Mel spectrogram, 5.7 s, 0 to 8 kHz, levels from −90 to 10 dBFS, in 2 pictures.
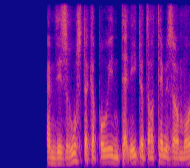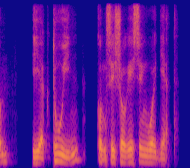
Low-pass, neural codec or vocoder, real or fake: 7.2 kHz; codec, 16 kHz in and 24 kHz out, 0.9 kbps, LongCat-Audio-Codec, fine tuned four codebook decoder; fake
